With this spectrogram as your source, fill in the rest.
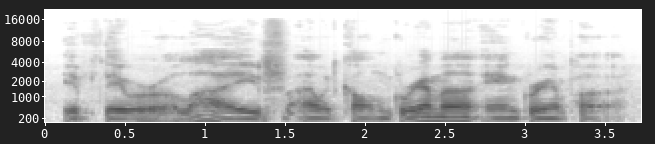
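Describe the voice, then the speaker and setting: A man speaks in an American accent while noticeable background noise carries on around him. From US Midwest, Kansas City. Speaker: vlogger. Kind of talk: accent challenge video. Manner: slow, deliberate word reading.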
